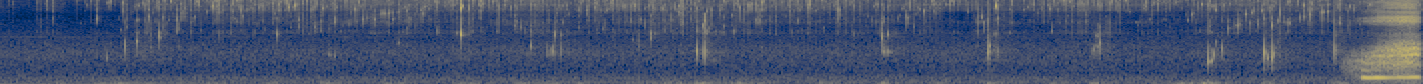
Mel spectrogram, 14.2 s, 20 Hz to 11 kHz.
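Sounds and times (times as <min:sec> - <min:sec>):
cotton swab soaked in fizzy carbonated drink fizzing: 0:01.3 - 0:14.2.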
